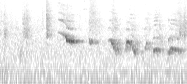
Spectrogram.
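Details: Collie puppies in their eighth week, from a litter bred at Flörsbachtal, give short high whimpers and whines that slide downward, several in a row over a few seconds, with soft background rustling.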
